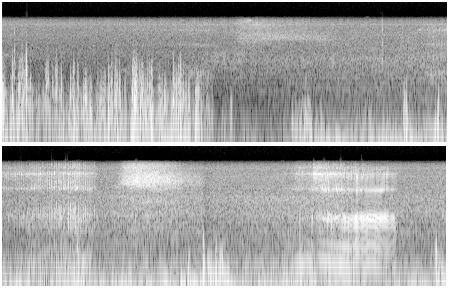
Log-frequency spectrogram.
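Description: Low rumbling, rattling breath noise in a sleeper with some snorting; snoring.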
